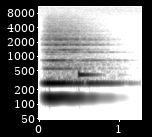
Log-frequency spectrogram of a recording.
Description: Tracker Failure; Peloton

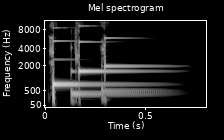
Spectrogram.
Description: push; 2023 GPAY

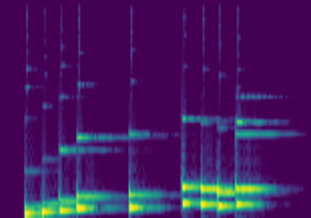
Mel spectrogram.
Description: Logo Variant

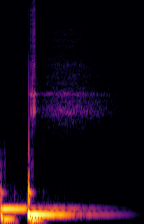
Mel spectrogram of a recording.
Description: Sleep; Peloton

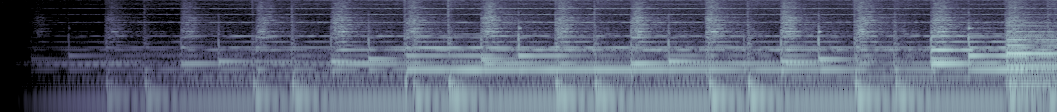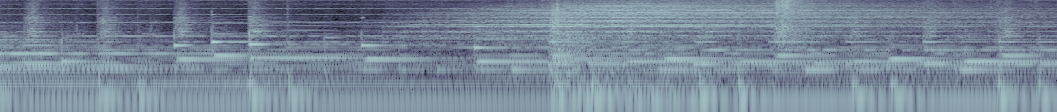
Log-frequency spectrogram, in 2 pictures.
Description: Anthem

